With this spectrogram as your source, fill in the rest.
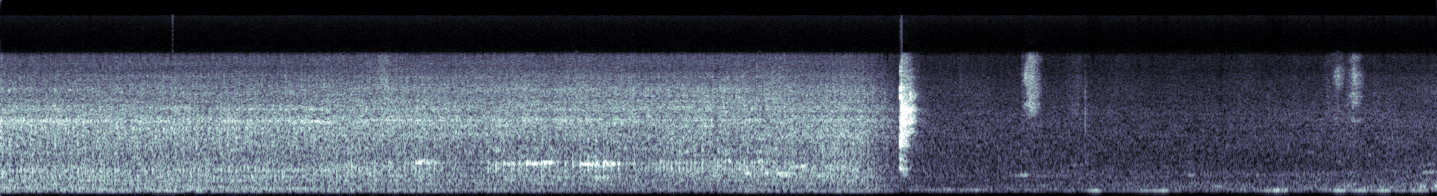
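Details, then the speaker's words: Carbureted Honda Vario scooter before CVT service, with leaking CVT seal, worn wheel bearing and dead lights: even steady engine hum with no knocks or ticks for about nine seconds, then cuts off; engine itself still runs smoothly. "suara mesin masih halus"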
